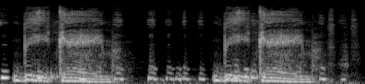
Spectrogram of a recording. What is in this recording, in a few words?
monkey chatter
